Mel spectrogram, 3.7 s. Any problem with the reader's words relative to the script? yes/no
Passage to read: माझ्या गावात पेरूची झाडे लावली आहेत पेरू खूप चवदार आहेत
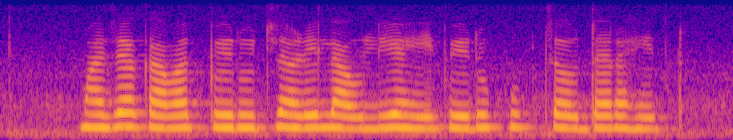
no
